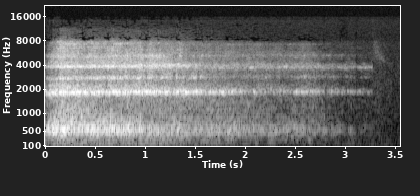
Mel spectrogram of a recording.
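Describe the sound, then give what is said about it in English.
A single slow, controlled exhale, breathing out for a count of eight in a box breathing exercise, steady, with an airy breath sound and a faint whistling edge that gradually fades out over about three seconds. “Then we breathe in for 4. Then we hold it for 4. Then we breathe out for 8.”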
